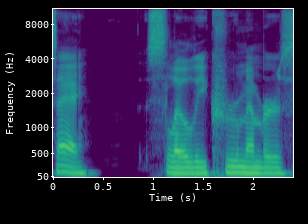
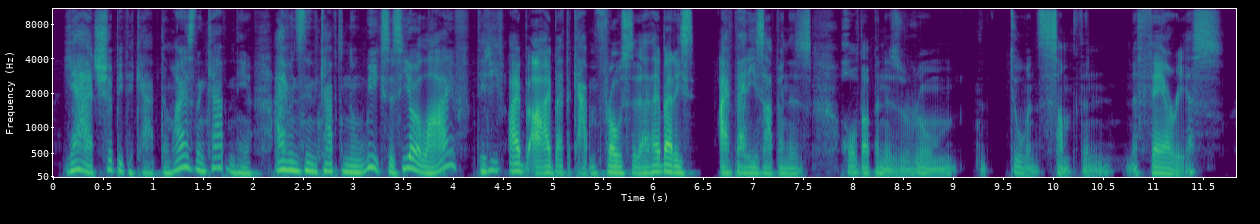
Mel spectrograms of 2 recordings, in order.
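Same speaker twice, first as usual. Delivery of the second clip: fast grumbling crowd; 3 dB quieter, faster than usual. Acted. Crew murmur complaints.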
